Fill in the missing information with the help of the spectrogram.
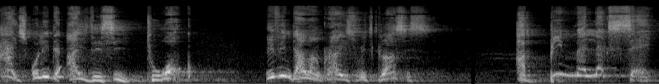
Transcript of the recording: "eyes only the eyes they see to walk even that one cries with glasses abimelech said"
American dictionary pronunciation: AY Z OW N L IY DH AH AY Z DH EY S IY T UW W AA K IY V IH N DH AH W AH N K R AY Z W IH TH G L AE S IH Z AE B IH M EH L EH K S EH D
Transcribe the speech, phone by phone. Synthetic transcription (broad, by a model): AY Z OW N L IY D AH AY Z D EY S IY T UW W AA K IY V IH N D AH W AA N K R AY S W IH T G L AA S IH S AE B IH M EH L EH K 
